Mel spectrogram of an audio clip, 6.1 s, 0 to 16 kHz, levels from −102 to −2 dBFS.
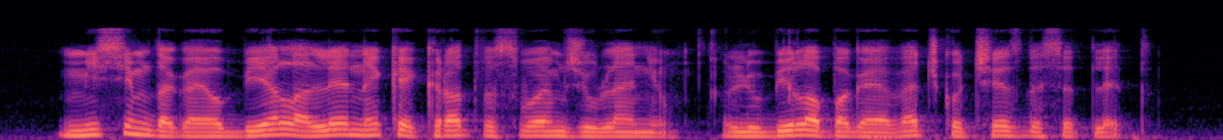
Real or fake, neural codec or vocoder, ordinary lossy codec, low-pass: real; none; none; 7.2 kHz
